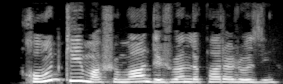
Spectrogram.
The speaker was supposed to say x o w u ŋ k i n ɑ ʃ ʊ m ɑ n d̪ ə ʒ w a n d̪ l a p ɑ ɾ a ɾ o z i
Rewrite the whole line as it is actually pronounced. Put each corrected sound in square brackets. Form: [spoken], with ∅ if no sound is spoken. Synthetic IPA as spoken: x o w u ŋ k i [m] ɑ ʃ [u] m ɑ n d̪ ə ʒ w a n d̪ l a p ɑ ɾ a ɾ o z i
